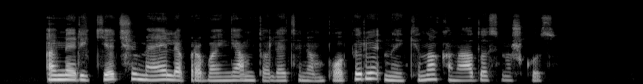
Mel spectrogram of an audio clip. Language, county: Lithuanian, Kaunas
